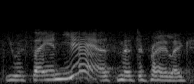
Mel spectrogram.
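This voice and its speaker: A woman's voice: mid-range voice, sing-song, moderate pace, natural voice. An actress playing a haughty young woman singer with a put-on Southern accent, in 1940s film style, indignant and demanding. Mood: wheedling. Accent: American South. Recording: dull old film soundtrack with faint hiss.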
